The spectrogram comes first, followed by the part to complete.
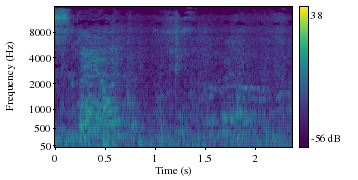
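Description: Children's voices: indistinct chatter and play sounds with no clear words.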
